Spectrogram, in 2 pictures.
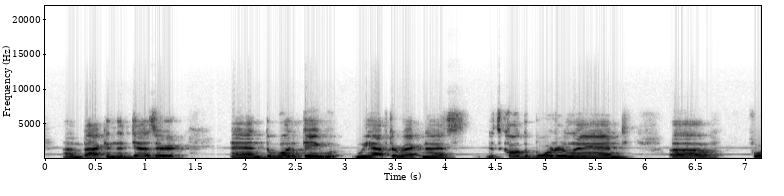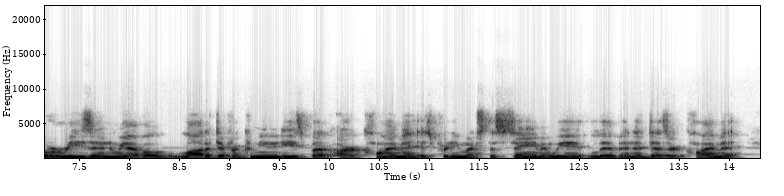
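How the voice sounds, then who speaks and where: A man with an American accent talks at a moderate pace and medium pitch, his intonation fairly even and his loudness very even. Noticeable background noise runs behind him. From West Texas, El Paso. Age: 40s. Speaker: geology instructor. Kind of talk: lecture.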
